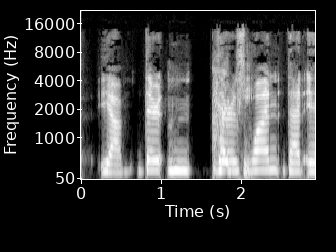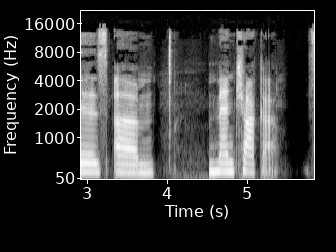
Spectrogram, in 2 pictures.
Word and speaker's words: Manchaca: There's one that is Manchaca. That's how it looks. That's how it's pronounced. Manchac.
